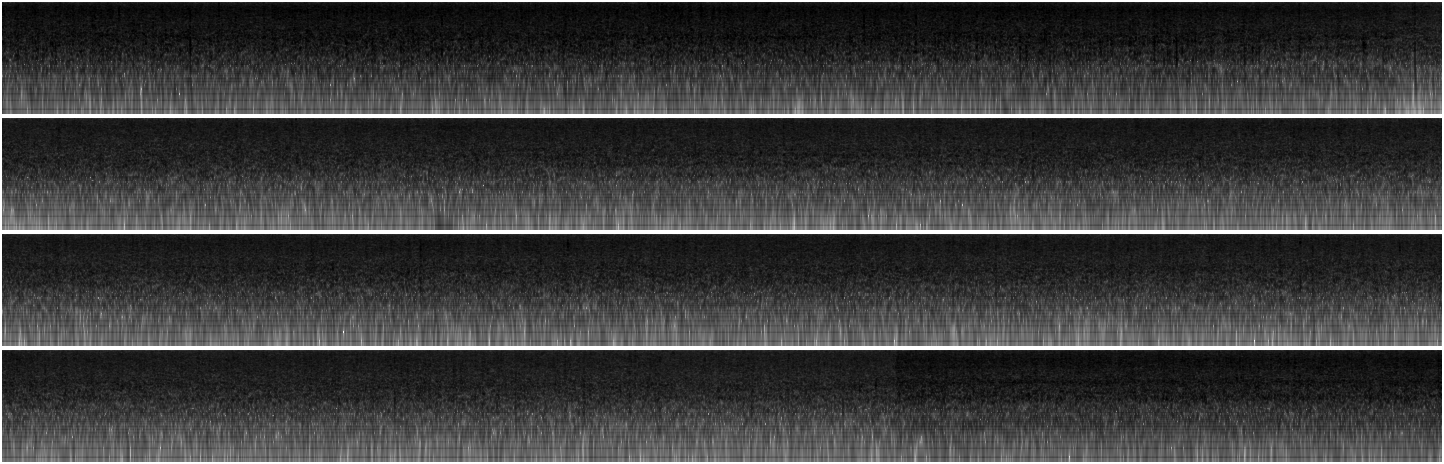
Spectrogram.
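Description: Steady rain falling, a continuous even hiss. About a quarter of the way in it turns softer and duller, and near the end it grows louder again.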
